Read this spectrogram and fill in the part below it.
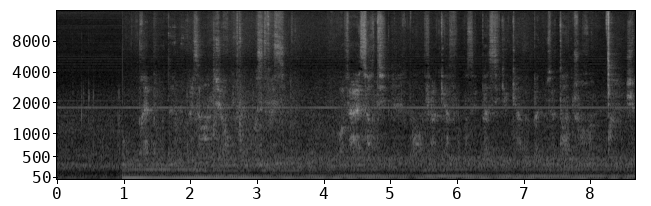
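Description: A young man talks to the microphone up close with animation.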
